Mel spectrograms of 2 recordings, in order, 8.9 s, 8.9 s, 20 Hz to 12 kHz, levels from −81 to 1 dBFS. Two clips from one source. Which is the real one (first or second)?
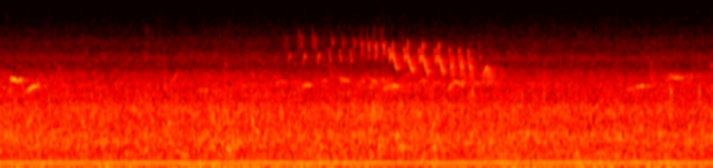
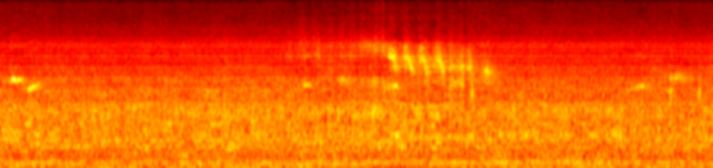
first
